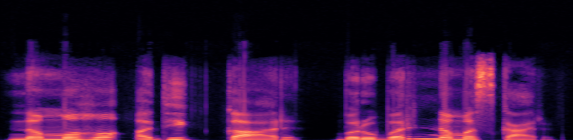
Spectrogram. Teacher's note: विसर्गापुढे क ट किंवा प सारखी कठोर व्यंजने आली तर त्याचा स होतो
